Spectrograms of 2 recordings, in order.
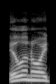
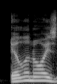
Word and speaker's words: Illinois: The French explorers who first encountered the Illiniwek adapted their name, adding a silent S at the end to fit French spelling conventions.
